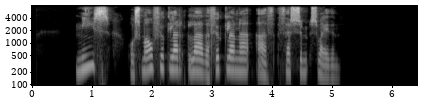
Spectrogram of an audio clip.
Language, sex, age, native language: Icelandic, female, 50-59, Icelandic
